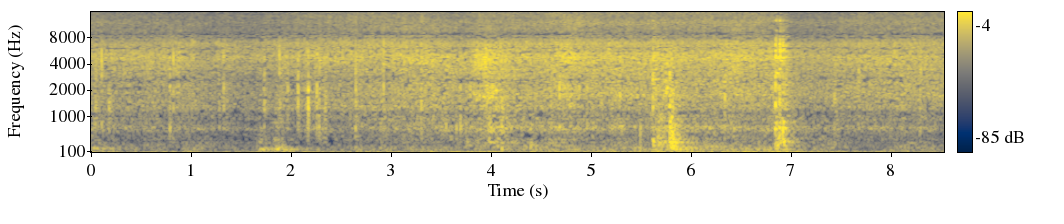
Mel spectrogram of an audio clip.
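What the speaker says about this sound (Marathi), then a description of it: "ह्या भाज्या घालून छान परतायच्या" Vegetables sautéing with homemade garam masala in a pan, a steady close hiss of frying with faint stirring scrapes and a brief louder scrape near the end, no talking.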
